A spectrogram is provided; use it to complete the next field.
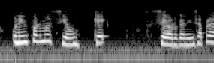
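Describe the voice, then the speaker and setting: A woman with fairly even intonation, in a dry, close sound with no echo. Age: 40s. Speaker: student. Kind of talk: class presentation. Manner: halting.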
